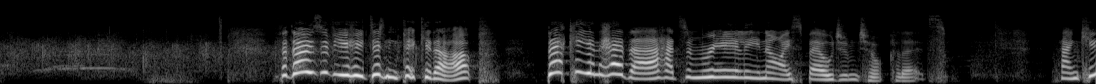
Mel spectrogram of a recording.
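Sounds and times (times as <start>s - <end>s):
audience clapping: 0.0s - 4.4s
speech: 2.8s - 4.8s, 5.5s - 9.5s, 10.6s - 10.9s.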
